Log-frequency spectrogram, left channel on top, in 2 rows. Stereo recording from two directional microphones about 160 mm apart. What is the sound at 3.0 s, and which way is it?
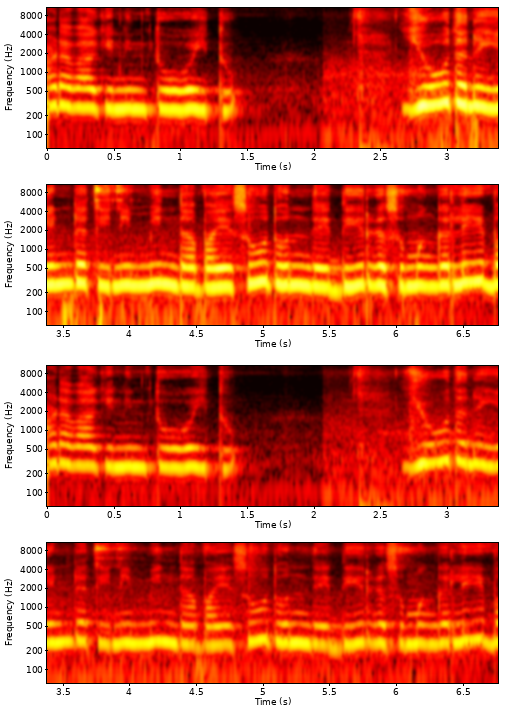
A woman's voice, 35° left (ahead or behind).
